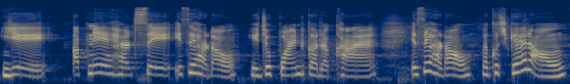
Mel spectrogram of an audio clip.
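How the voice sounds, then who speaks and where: A woman's voice: very high voice, moderate pace, pushed and bright, no echo. A woman voicing a cocky, sulking young husband in an amateur fan dub, speaking in a huffy, scolding way. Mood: irritated.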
